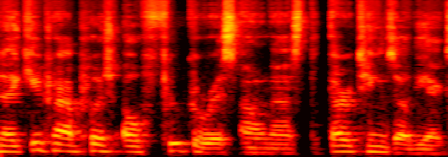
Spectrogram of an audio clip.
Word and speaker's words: Ophiuchus: But Ophiuchus. Yeah, that's how you say it. Ophiuchus.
